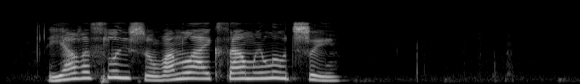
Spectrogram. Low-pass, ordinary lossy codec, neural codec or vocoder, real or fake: 7.2 kHz; none; none; real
